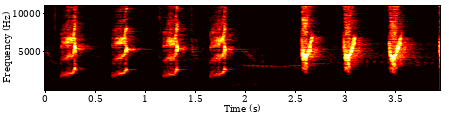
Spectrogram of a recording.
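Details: Long-tailed shrike singing as a lure for other shrikes, toet-toet material linked together: four rasping high notes, a thin drawn whistle, then four louder sharp notes in quick succession.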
